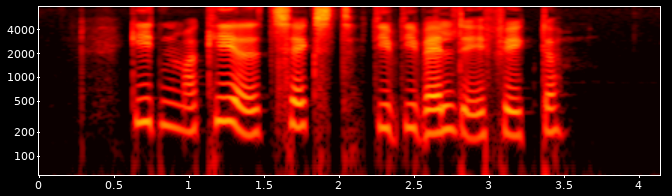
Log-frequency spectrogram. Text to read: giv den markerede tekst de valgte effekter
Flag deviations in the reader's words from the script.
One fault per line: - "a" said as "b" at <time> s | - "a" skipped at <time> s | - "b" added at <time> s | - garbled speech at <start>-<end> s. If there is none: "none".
- "de" added at 2.4 s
